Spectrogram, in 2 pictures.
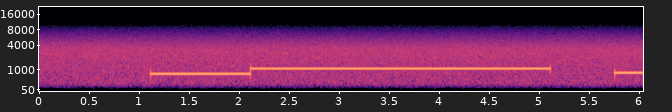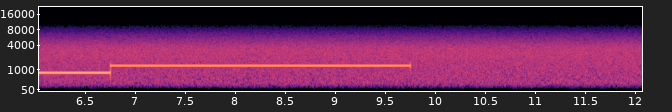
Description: Two-tone page, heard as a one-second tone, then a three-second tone, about 750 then 1090 Hz, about 810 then 1320 Hz.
